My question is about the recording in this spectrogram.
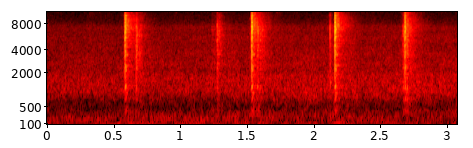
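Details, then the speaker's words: Abandoned Datsun/Nissan 720 King Cab 4x4 that sat about 20 years: the carburettor's anti-dieseling solenoid gives crisp, sharp clicks each time 12 volts is applied, four snaps in three seconds, working normally. "so we got to do the solenoid cuz it has one the anti-d dieseling so we got to give that 12"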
